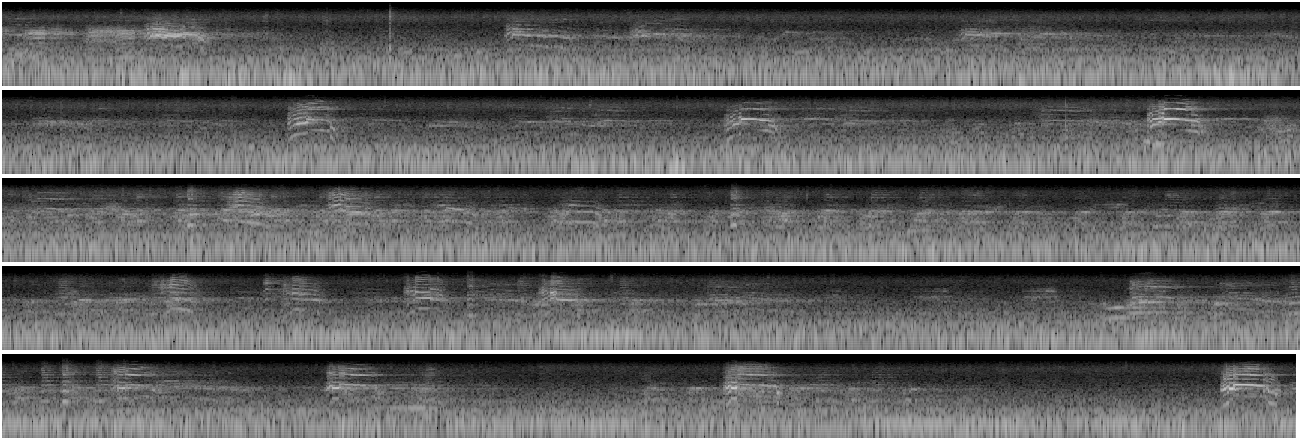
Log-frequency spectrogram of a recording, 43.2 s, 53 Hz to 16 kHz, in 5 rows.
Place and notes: The "Centre de la nature de Boisbriand" is a small park along the Milles-Iles river where you can relax in nature watching and listening to birds, squirrels.
In this recording you can ear some ducks, gulls, Canada goose, and a Cooper Hawk couple sorry for the plane at the end :)
Enjoy !
Recorder: Zoom H2N with a homemade stereo microphone.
